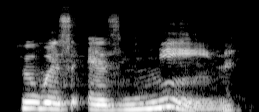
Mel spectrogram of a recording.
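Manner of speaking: plain reading voice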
